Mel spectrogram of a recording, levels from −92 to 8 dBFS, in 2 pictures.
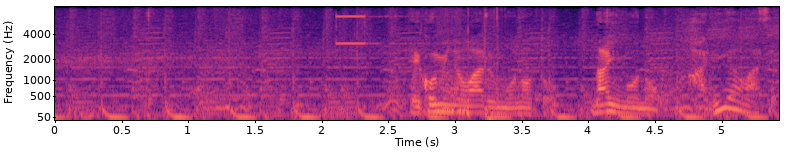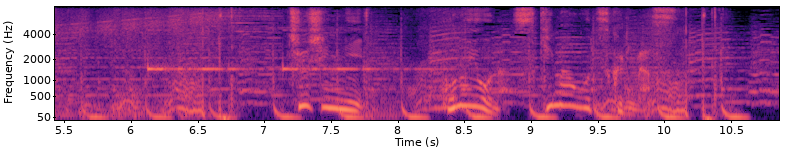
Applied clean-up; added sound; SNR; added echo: none; Zipper (clothing); 10 dB; none.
